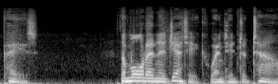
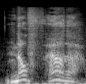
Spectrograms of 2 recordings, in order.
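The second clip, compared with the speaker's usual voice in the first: low and sharp; 6 semitones higher than usual. A narrator's reading. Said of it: "low and sharp".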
